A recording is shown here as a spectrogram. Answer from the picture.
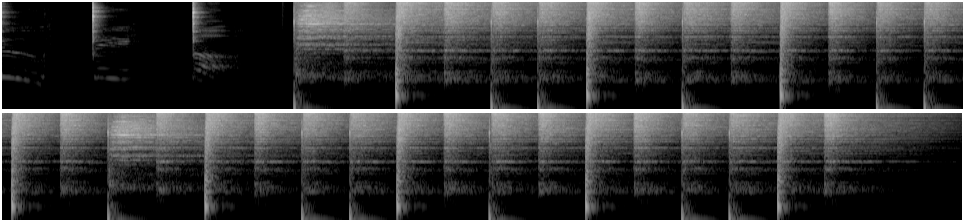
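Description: Acoustic drum kit playing a steady kick-and-snare beat under open, slushy hi-hats, with a crash cymbal on the first stroke. The beat starts about four seconds in and stops shortly before the end, its last strokes ringing out.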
